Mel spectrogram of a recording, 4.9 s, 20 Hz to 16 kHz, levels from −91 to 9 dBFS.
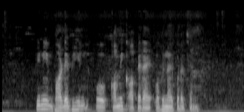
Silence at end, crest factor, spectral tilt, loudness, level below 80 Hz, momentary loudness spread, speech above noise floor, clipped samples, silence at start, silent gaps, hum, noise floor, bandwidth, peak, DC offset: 0.35 s; 18 dB; -9.5 dB/octave; -29 LUFS; -50 dBFS; 8 LU; 33 dB; under 0.1%; 0.7 s; none; none; -61 dBFS; 10.5 kHz; -10 dBFS; under 0.1%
